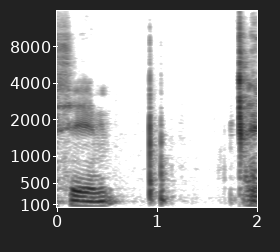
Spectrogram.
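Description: A man's voice trails off, then a single short, sharp click sounds about a second in, followed by silence before the voice starts again near the end.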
